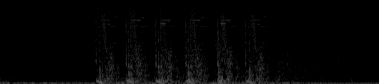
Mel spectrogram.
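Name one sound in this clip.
A rifle fires several quick shots in a row.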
